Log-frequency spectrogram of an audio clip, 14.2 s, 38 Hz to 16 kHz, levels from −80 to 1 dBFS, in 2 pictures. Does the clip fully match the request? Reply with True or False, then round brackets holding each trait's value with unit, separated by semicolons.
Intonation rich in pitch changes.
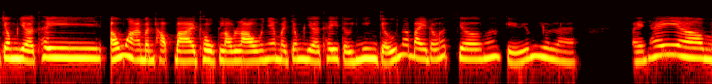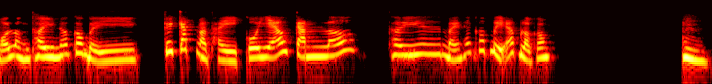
False (4.4 semitones)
